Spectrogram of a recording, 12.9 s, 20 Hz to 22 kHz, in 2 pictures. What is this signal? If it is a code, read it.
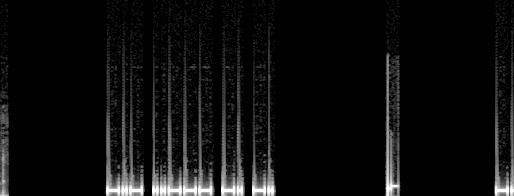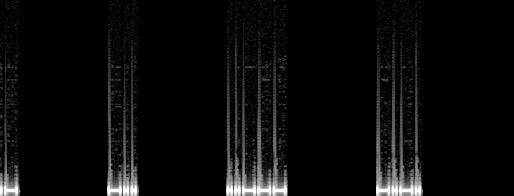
Morse code, heard as a keyed tone, about 25 wpm, spaced as for 11 wpm, 700 Hz. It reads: K2NN KD2C
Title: USA Call Signs - 4 Characters - 8x Character Spacing - 25wpm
